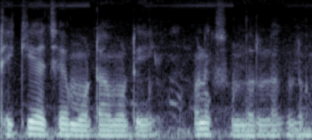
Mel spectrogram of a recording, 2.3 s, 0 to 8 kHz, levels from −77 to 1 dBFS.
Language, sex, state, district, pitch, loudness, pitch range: Bengali, male, Jharkhand, Jamtara, 115 Hz, -16 LUFS, 110-120 Hz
